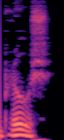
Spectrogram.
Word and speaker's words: Brugge: It might have been in Brugge, in the right pronunciation, and I've been to a beer house there, and I think they claim to have like all Belgian beers.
